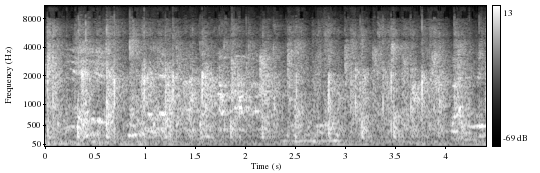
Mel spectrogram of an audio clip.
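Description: Soft, scattered clapping from a crowd at a birthday party during speeches, continuous and fairly muted, with a voice faintly mixed in.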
